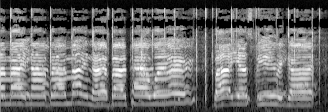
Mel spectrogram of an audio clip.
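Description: A woman singing a slow worship chorus in long held notes and clapping her hands, with children's voices joining in. The singing breaks briefly between phrases.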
